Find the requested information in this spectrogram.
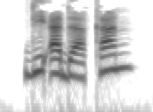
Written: diadakan

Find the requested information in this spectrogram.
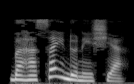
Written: bahasa indonesia

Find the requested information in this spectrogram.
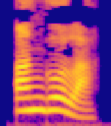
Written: Angola

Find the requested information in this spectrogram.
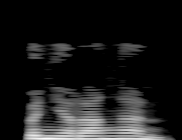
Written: penyerangan

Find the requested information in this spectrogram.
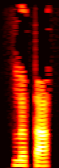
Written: letak

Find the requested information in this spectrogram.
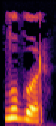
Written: gugur

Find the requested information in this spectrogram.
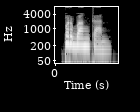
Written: perbankan

